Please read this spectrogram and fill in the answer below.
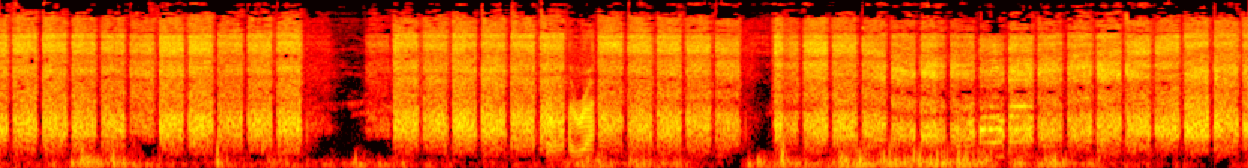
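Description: Spirit box radio scanner sweeping through stations: rapid, evenly chopped bursts of static, many a second. It cuts out briefly about two seconds in and dips again around five seconds.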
